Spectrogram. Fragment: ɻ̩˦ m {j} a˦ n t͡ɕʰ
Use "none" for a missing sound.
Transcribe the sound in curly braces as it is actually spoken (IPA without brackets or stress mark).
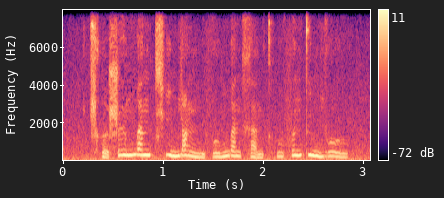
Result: w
